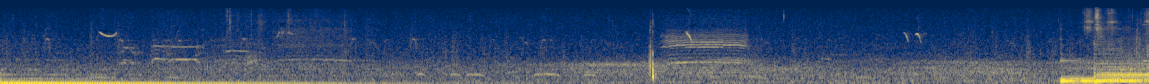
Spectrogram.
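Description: Background music fades out over the first few seconds, leaving faint bird calls: a few short chirps and, about seven seconds in, a sharp click followed by one louder, harsher call. The music comes back in suddenly near the end.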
